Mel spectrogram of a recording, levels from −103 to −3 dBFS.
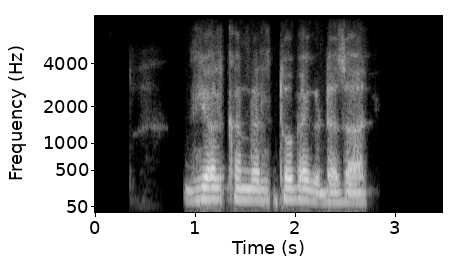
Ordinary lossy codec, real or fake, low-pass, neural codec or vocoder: Opus, 16 kbps; real; 7.2 kHz; none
